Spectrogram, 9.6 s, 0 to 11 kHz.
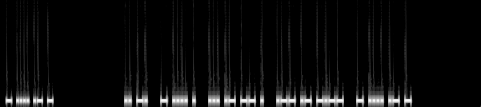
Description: Morse code, heard as a keyed tone, about 34 wpm, 700 Hz. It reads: THAT IN THE SAME WAY THAT
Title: Speed-Racing - Sets of 5 Words 30wpm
